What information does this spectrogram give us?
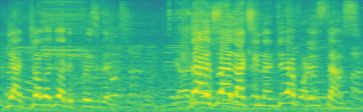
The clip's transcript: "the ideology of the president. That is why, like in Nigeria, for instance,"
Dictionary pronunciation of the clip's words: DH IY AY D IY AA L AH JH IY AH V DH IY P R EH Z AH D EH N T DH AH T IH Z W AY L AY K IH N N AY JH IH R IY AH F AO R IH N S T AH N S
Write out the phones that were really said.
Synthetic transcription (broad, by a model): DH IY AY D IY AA L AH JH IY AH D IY P R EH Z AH D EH N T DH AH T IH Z W AY L AY K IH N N AY JH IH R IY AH F AO R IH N S T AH N S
